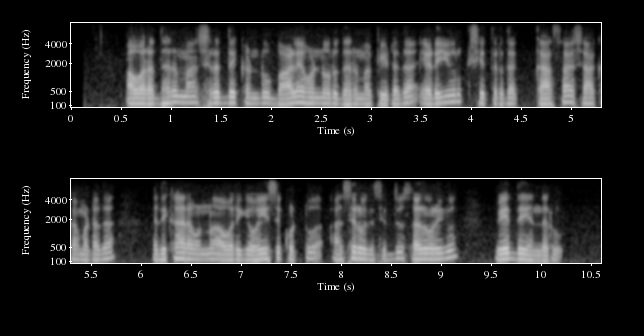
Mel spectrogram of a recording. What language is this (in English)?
Kannada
